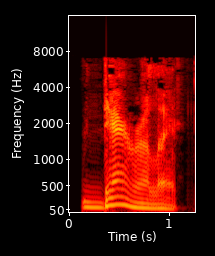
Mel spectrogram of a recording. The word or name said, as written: derelictness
